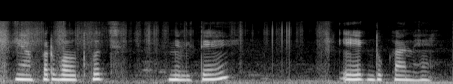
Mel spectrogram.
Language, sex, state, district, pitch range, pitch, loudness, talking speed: Hindi, female, Punjab, Kapurthala, 215-230 Hz, 225 Hz, -14 LUFS, 120 wpm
